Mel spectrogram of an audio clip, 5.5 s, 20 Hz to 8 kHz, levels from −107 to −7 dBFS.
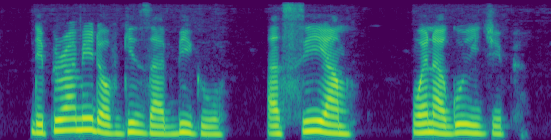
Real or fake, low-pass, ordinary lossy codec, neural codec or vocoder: real; 7.2 kHz; none; none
